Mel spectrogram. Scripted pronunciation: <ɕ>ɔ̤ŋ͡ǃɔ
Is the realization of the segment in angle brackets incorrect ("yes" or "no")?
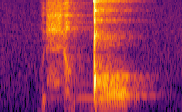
no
